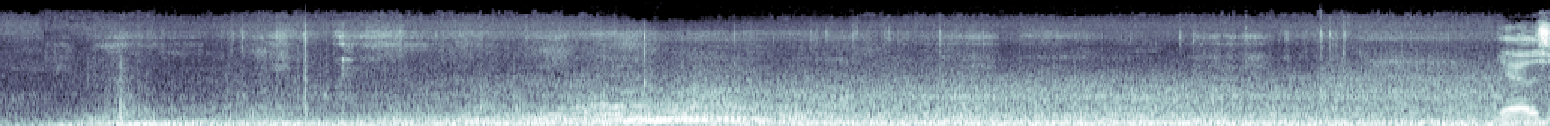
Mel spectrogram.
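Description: A car drives on the road on a cool, cloudy day, its low engine and road rumble steady throughout, swelling briefly as it accelerates midway, with faint cabin noise along with it.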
